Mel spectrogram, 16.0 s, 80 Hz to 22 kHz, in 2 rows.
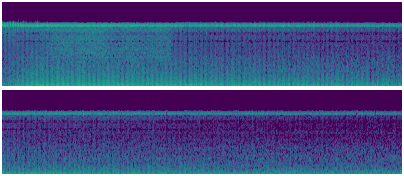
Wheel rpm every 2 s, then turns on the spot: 0, 0, 0, 0, 0, 0, 0, 0.
none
